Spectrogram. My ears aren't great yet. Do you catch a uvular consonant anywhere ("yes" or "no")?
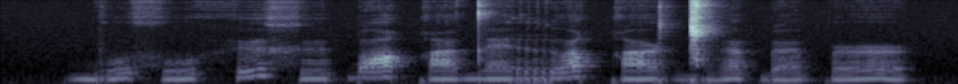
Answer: yes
